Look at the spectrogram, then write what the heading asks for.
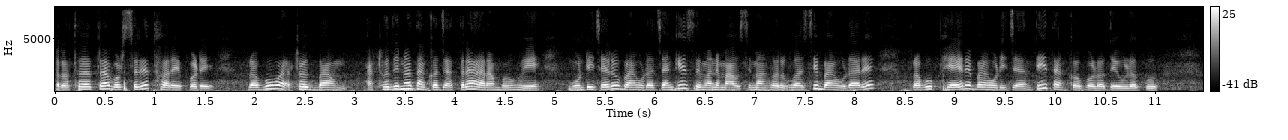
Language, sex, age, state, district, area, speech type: Odia, female, 45-60, Odisha, Kendrapara, urban, spontaneous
